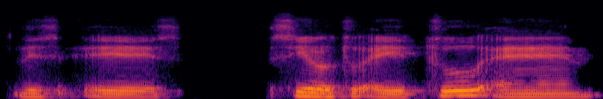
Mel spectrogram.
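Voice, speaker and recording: A man working through an exam problem as a math tutor, thinking aloud with pauses and fillers. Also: mid-range voice, lo-fi sound. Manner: slow, hesitant, thinking aloud while sketching. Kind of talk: exam solution walkthrough.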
